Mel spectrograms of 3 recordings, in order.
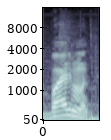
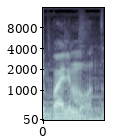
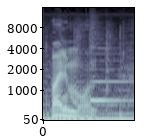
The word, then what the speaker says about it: Бальмонт: Мне приходилось слышать, и в некоторых словарях и энциклопедиях дается «Бальмонт». Хотелось бы рассказать, почему все-таки «Бальмонт». – Ну, потому что, во-первых, французская. – И потому что сам поэт произносил свою фамилию с ударением на последнем слоге.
